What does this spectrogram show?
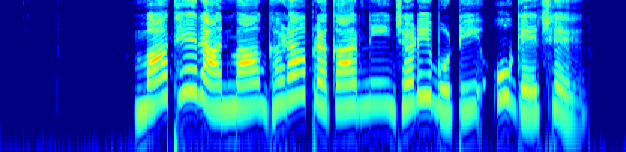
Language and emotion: Gujarati, neutral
